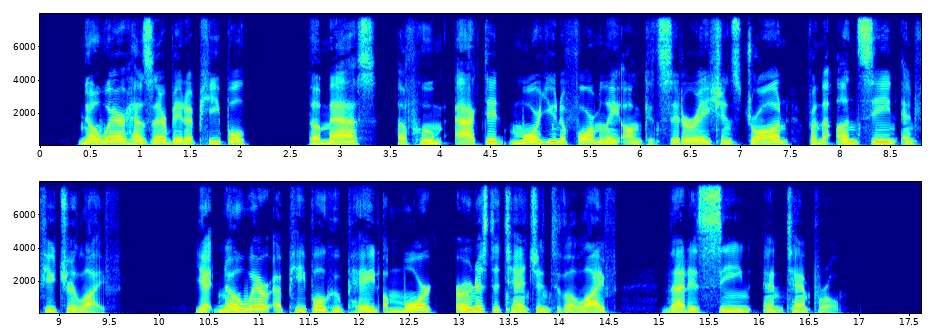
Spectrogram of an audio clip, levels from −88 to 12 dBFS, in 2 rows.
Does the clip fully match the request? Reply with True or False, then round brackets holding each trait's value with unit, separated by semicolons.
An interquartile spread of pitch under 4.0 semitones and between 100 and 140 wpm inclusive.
False (4.6 semitones; 135 wpm)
